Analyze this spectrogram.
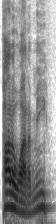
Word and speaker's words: Potawatomi: Uh lately, so I will I will I will I will correct your pronunciation in as far as uh American marketing has Mhm. suggested it's Potawatomi.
